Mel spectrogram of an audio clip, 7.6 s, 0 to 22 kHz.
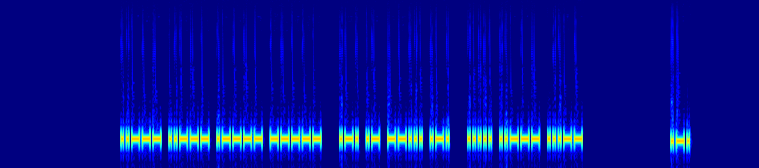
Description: Morse code, heard as a keyed tone, about 48 wpm, 700 Hz. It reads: 2210 RA7R 523 R
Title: Worked All Europe DX Contest - QTC Exchange - 45wpm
